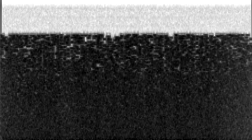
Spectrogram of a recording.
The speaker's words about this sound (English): And this is an example of pink noise.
